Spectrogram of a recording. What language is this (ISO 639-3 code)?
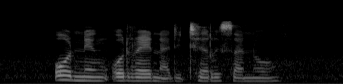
sot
